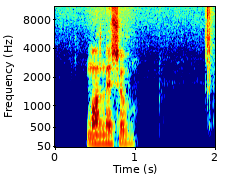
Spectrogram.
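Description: A man's voice: one short spoken utterance of about half a second, between silences, with a brief click near the end.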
